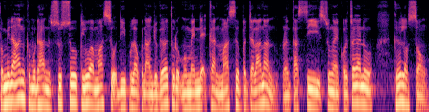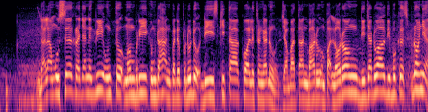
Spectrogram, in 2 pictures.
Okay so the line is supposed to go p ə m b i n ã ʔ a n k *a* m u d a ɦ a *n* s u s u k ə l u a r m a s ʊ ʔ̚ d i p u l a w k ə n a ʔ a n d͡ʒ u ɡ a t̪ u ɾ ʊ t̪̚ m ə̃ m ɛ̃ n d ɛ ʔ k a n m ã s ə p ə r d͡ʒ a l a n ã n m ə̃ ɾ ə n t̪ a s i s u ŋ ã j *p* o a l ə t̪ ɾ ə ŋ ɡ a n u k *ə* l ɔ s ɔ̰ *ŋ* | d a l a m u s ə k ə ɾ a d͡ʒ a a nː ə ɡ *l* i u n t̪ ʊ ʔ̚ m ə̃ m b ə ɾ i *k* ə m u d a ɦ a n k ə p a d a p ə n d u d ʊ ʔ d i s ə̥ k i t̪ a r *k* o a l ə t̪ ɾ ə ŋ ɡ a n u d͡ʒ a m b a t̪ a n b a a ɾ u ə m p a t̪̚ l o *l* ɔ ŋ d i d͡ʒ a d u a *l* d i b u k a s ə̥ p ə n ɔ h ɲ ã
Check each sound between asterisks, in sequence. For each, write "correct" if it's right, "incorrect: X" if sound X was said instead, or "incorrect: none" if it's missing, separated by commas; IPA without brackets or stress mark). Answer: incorrect: ə, correct, incorrect: k, correct, correct, incorrect: ɾ, correct, correct, incorrect: ɾ, correct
